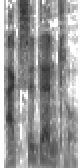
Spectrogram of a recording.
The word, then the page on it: accidental: anglais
